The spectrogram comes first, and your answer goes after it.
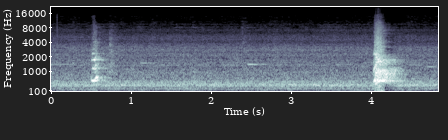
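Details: Molly, a pet Beagle, going wild with excitement over a brush; two short, sharp barks about three and a half seconds apart, with quiet room background between them.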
